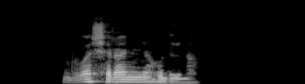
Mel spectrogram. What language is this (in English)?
Ukrainian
